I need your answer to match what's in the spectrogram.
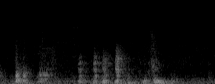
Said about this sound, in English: I'm going to go knock on wood.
